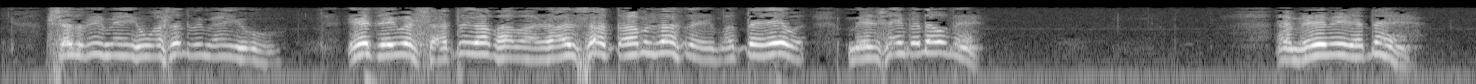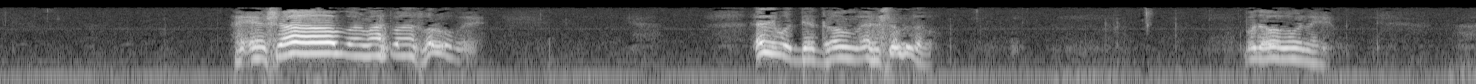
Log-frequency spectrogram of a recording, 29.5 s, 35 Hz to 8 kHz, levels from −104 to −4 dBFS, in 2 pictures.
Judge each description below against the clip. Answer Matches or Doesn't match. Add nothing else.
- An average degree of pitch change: Doesn't match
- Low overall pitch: Doesn't match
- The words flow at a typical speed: Doesn't match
